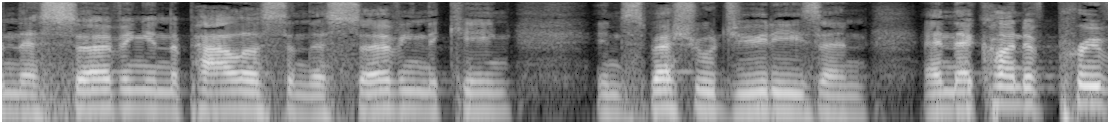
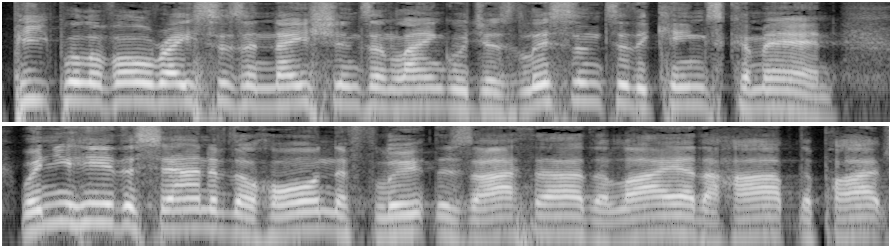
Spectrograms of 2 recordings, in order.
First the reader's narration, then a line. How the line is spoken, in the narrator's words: a herald shouted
